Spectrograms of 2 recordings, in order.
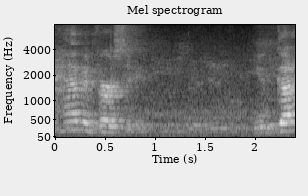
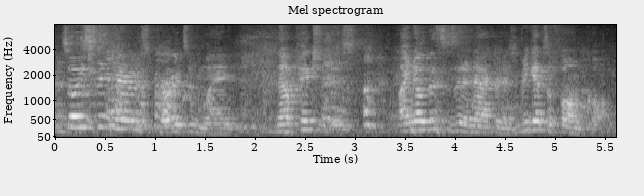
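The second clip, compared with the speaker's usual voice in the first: ordinary delivery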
